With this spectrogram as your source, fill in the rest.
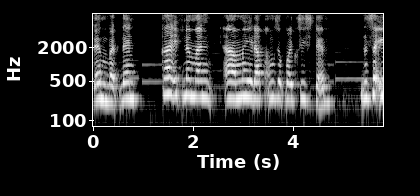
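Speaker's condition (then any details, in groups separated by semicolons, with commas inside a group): Cerebral palsy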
